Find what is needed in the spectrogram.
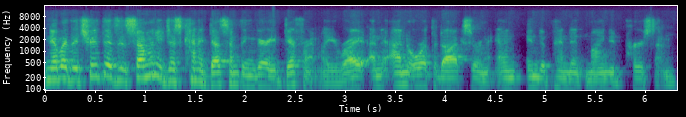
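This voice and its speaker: A man speaks at a very fast pace with hardly any pauses, his medium-pitched, dark, mellow voice making very wide pitch swings. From California. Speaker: astrologer. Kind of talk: interview.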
